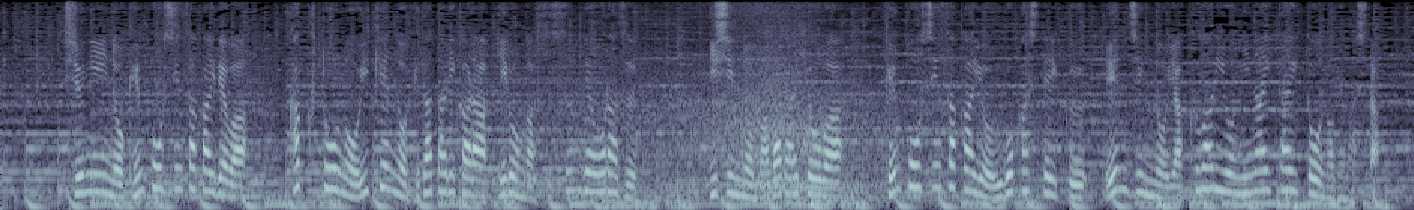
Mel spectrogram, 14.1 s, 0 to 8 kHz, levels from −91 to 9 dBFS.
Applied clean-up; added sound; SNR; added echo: none; Car passing by; 14 dB; none.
